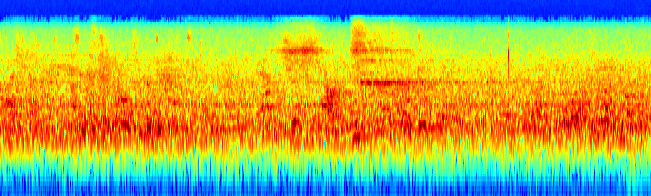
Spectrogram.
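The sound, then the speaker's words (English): A train pulls into Hammersmith station with a steady rumbling roar, broken by brief high-pitched squeals of brakes on the rails. Muffled voices murmur faintly beneath the noise. “Alright, there's a train coming in now.”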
